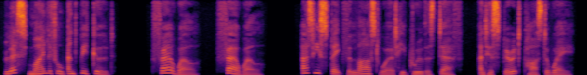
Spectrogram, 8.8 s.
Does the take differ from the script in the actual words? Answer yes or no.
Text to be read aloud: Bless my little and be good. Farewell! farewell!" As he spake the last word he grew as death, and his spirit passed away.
no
